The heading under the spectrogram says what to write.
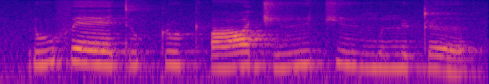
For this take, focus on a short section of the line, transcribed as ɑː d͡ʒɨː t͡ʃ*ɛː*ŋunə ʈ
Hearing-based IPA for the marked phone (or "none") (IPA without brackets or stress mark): ɨː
